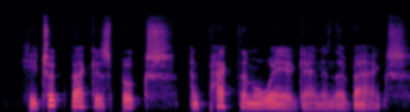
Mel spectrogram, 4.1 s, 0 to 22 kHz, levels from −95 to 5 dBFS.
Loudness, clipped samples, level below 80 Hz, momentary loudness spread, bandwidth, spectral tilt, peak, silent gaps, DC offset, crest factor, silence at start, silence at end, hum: -38 LUFS; under 0.1%; -74 dBFS; 10 LU; 13.5 kHz; -4.5 dB/octave; -18 dBFS; none; under 0.1%; 20 dB; 0.25 s; 0 s; none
